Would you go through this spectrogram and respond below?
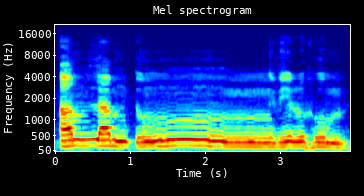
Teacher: মিম সাকিনের পর লাম, মিম সাকিনের পর তা, গুণ হবে না। আম লাম তুনযিরহুম, আম স্পষ্ট, লাম স্পষ্ট।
